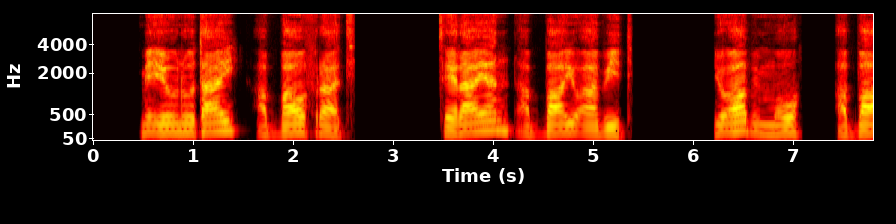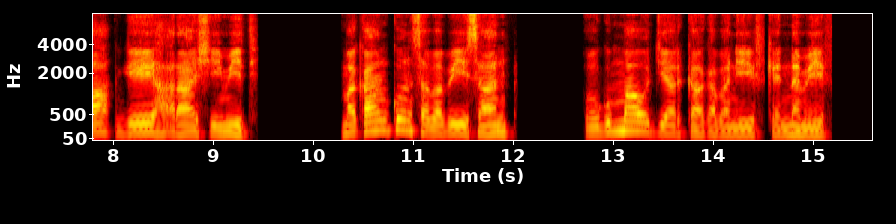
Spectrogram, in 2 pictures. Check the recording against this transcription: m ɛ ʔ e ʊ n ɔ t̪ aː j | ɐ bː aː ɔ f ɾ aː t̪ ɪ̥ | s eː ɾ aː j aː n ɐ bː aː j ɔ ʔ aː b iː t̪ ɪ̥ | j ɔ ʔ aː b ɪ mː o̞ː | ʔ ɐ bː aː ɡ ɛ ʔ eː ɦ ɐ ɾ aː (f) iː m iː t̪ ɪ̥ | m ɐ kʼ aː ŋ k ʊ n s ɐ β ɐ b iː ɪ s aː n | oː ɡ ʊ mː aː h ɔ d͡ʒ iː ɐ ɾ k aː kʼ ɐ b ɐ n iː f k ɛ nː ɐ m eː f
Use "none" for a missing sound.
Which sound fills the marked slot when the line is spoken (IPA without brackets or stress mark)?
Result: ʃ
